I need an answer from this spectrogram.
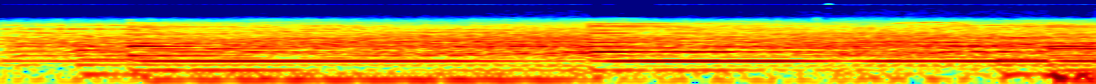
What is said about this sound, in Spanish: Un minuto y medio ya de abucheo, más o menos.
